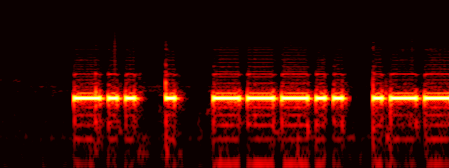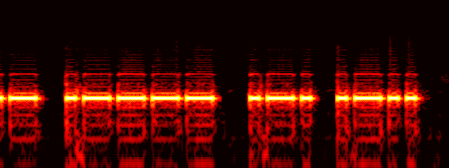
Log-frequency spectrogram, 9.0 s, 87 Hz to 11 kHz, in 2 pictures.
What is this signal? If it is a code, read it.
Morse code, heard as a keyed tone, about 14 wpm, 660 Hz. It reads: DE 8J1RL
